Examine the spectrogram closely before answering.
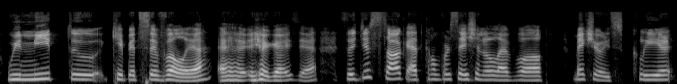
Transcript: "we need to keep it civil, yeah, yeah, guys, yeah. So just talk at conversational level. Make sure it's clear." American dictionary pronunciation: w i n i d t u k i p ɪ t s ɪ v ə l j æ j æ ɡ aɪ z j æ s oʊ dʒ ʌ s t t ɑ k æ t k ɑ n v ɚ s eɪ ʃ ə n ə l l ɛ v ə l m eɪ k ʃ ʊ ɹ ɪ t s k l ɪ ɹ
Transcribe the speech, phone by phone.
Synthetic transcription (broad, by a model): w i n i d t u k i p ɪ t s ɪ v ə l j æ j æ ɡ aɪ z j æ s oʊ dʒ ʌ s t t ɑ k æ t k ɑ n v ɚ s eɪ ʃ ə n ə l l ɛ v ə l m eɪ k ʃ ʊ ɹ ɪ t s k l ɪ ɹ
